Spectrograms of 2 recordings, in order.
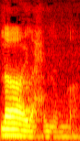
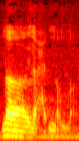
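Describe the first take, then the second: The two takes are said the same way.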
